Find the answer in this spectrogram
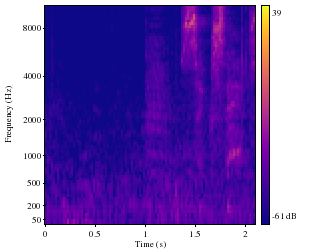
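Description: A pause in the dialogue: quiet room tone for about a second, then soft breathy, whispery voice sounds in the second half leading into speech.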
